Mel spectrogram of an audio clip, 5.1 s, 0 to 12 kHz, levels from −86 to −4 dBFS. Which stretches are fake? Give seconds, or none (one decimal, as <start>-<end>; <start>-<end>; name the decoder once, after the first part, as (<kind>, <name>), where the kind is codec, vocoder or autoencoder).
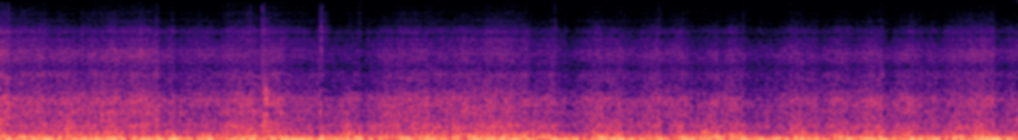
0.0-5.1 (autoencoder, DAC-VAE)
